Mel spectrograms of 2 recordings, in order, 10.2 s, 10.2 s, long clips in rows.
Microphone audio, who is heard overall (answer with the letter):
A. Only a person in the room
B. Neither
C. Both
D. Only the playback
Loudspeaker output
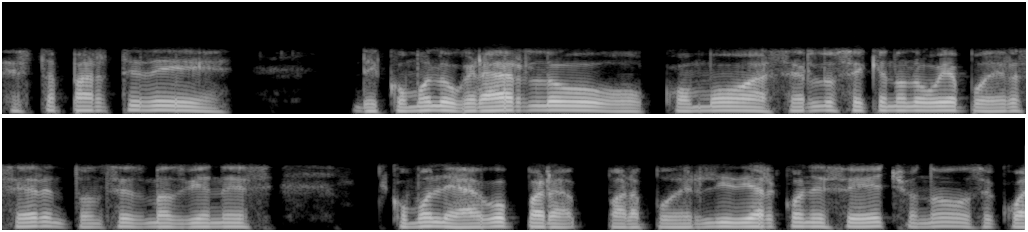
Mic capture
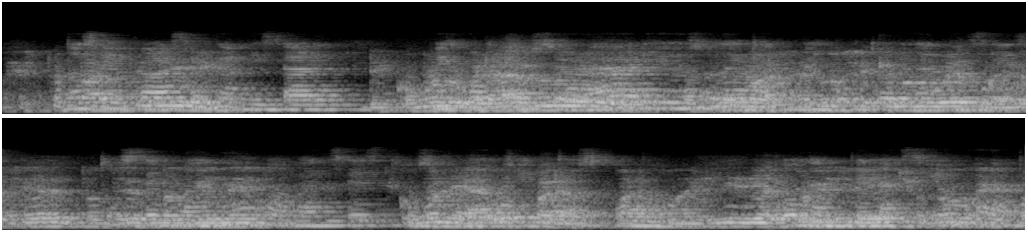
C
